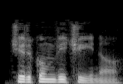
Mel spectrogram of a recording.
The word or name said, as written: circonvicino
